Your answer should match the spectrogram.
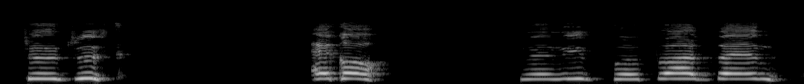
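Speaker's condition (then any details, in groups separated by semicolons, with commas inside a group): Cerebral palsy; limited use of the hands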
